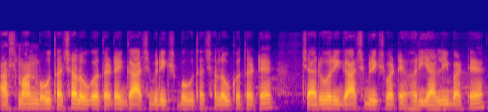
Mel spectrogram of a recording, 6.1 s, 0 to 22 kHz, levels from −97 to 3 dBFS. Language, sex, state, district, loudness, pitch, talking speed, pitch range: Bhojpuri, male, Bihar, Muzaffarpur, -19 LUFS, 110 Hz, 155 wpm, 105-110 Hz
